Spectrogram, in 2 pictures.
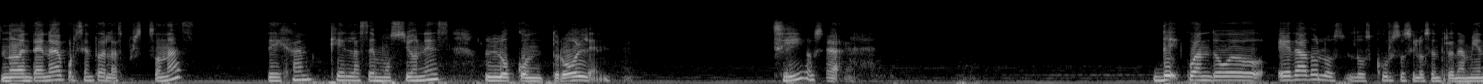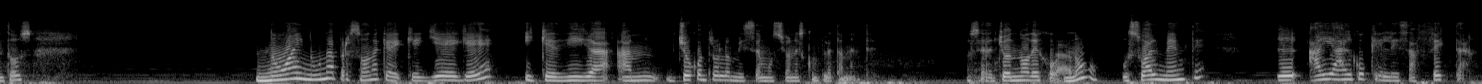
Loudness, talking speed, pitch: -26 LUFS, 105 wpm, 165 Hz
